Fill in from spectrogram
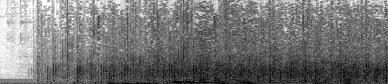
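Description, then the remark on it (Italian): An audience breaks into applause for the actor of a film shot in one night, swelling quickly from near silence into a dense, steady roar of clapping with some voices mixed in, staying loud to the end. “Un applauso anche a lui.”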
